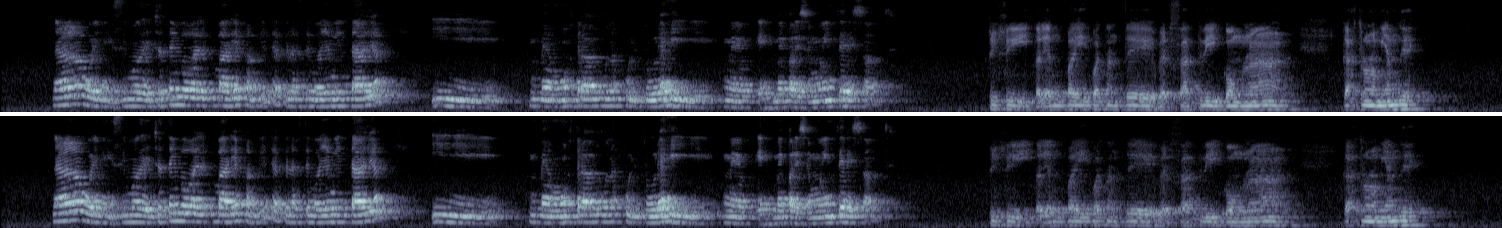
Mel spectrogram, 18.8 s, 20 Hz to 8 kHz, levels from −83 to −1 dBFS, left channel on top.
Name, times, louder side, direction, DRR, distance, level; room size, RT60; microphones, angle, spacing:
voice 1, 0.7-4.8 5.4-6.2 6.6-11.0, right 1 dB, 40° right, 2 dB, 0.6 m, -28 dB
voice 2, 12.4-16.1 16.8-17.6, left 3 dB, 80° left, 6 dB, 0.6 m, -34 dB
5.8 x 2.3 x 2.8 m, 0.92 s
head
